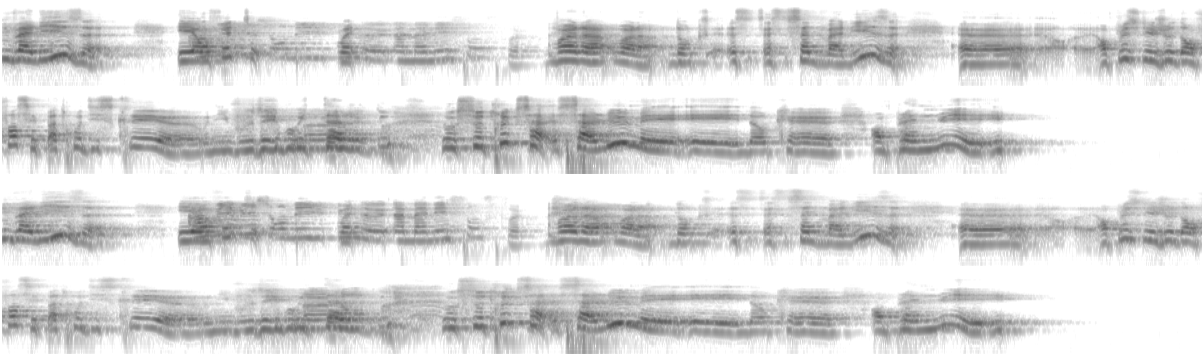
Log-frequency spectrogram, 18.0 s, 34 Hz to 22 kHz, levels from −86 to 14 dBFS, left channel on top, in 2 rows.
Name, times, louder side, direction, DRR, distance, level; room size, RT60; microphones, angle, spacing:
voice 1, 0.0-1.7 2.5-2.6 4.1-16.5, left 3 dB, 50° left, 10 dB, 0.6 m, -32 dB
voice 2, 1.4-4.4 11.3-12.5, right 4 dB, 55° right, 9 dB, 0.7 m, -41 dB
15.5 x 5.9 x 3.2 m, 0.88 s
head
